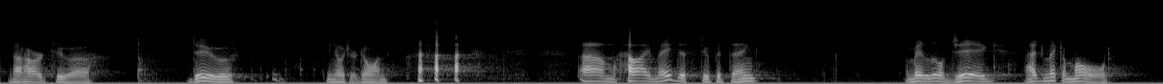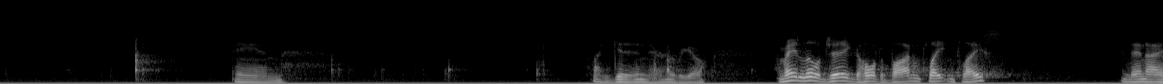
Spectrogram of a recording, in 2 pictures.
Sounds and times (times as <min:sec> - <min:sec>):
Speech: 0:00.0 - 0:01.1, 0:01.9 - 0:02.4, 0:03.2 - 0:03.9, 0:05.8 - 0:07.7, 0:09.1 - 0:11.2, 0:14.0 - 0:14.6, 0:17.6 - 0:18.8, 0:19.4 - 0:21.7, 0:22.8 - 0:23.2.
